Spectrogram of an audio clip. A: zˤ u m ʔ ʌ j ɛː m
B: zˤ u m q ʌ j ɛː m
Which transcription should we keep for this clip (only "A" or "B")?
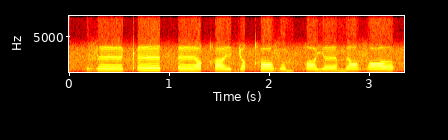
B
